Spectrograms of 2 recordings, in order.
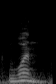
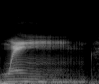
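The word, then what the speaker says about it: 问: So just gently one. Look at the shape of my mouth. One, not wang. That's English.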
